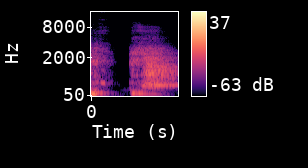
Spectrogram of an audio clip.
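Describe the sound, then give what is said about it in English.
Two quick barks from a dog in the background at home, separated by a brief pause, the second one longer and fuller, moderately loud, with no talking. “sorry my dog's barking in the background oh okay i'll have to bring him in”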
